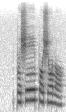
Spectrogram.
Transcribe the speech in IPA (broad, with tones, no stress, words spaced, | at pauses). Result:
pə˧ʃeː˦ pɔ˧ʃɔ˧lɔ˨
